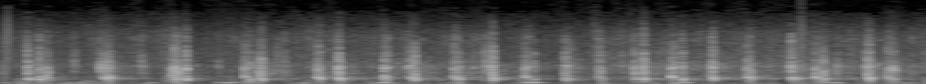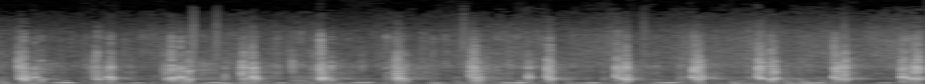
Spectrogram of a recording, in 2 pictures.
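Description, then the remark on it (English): Horse hooves clip-clop on a hard street in a steady, brisk rhythm that continues throughout, the sharp clacks clear over a low background rumble. “Fellas and horses have a real cushy job of it, all right, huh?”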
